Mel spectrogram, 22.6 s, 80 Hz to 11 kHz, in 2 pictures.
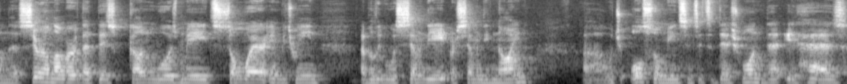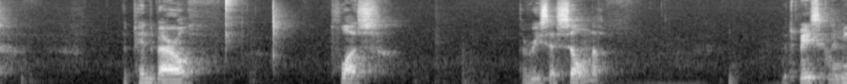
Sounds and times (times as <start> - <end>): Speech: 0.0 - 7.2, 7.8 - 11.4, 12.9 - 14.0, 15.7 - 16.6, 18.2 - 19.5, 21.7 - 22.5
Inside, small room: 0.0 - 22.5.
